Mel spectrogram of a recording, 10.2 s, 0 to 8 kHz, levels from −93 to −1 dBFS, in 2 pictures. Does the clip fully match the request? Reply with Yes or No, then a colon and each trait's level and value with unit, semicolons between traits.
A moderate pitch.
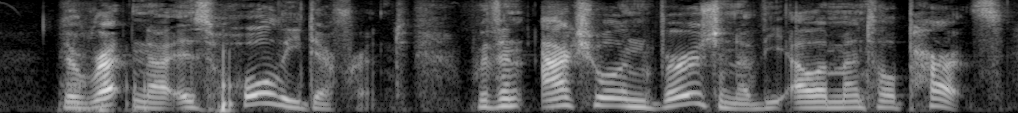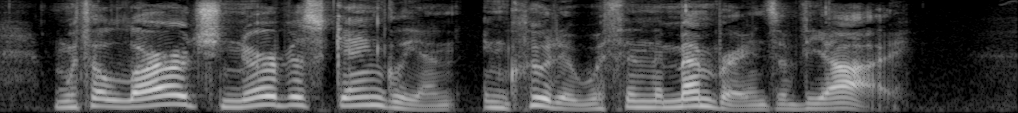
Yes: medium, 165 Hz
